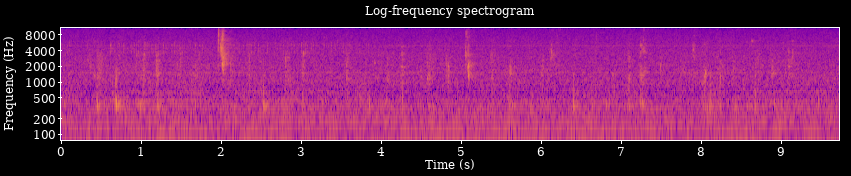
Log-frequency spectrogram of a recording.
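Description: Quiet chewing with small wet mouth clicks and smacks, a sharper click about two seconds in, over a steady low hum.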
